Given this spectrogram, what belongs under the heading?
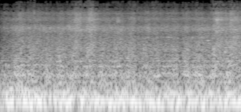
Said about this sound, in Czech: Huk tramvaja preko mosta na Savi, jednog od simbola glavnog grada, prema najavama vlasti, broji svoje posljednje mjesece.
